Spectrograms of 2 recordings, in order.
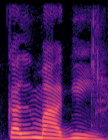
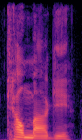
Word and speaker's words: Kalmaegi: I'm going to just double check the pronunciation of it real quick. I believe it is cal here. Kalmagi. Kalmagi. Kalmagi. That's the pronunciation of the storm.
